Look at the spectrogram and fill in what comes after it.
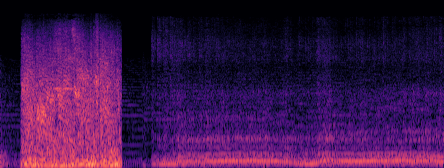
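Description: A loud rushing burst lasting about a second near the start, then a car engine sound effect running at a steady pitch for the rest.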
